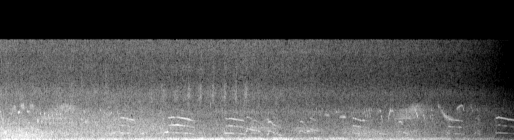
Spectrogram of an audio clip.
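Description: Many short, high chirps, like birdsong, gliding up or down in pitch over a steady noisy hiss, the whole sound slowly fading out.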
